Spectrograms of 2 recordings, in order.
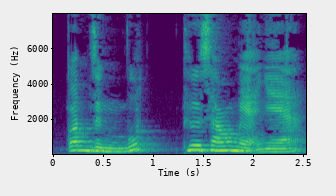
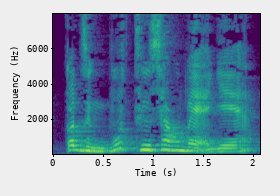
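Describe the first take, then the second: Both takes have the same delivery.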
